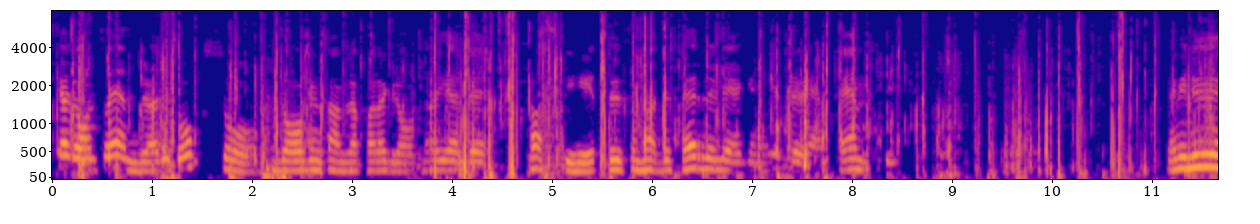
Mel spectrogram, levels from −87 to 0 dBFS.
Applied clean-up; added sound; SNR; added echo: classical method Wiener filter.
